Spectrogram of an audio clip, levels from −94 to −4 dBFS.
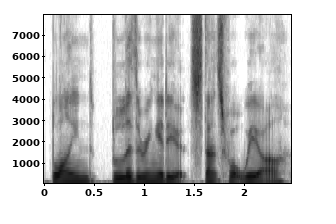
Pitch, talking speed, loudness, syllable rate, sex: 145 Hz, 145 wpm, -15 LUFS, 4.7 syllables/s, male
